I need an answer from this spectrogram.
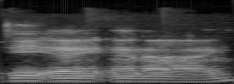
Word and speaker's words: Dani: So my name is actually it's spelled Dani, D-A-N-I. It's actually pronounced Dani, which is the way you would say it in Hebrew.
